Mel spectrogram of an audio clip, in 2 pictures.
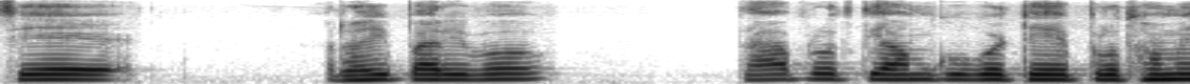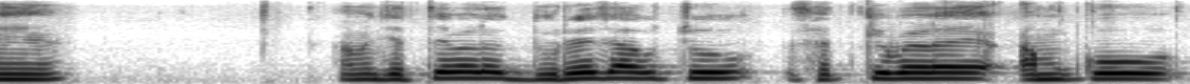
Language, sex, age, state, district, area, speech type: Odia, male, 18-30, Odisha, Nabarangpur, urban, spontaneous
